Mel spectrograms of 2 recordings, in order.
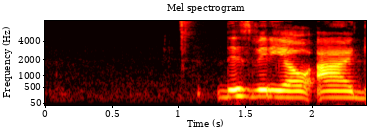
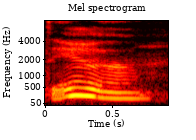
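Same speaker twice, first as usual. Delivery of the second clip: soft, breathy whisper to herself, much softer; deflated whisper; 8 dB quieter, much slower than usual. Retold or imitated. Comparing herself to a bigger channel, a deflated whisper. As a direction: let the words sink under your breath, defeated. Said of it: "or I'm gonna feel like".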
